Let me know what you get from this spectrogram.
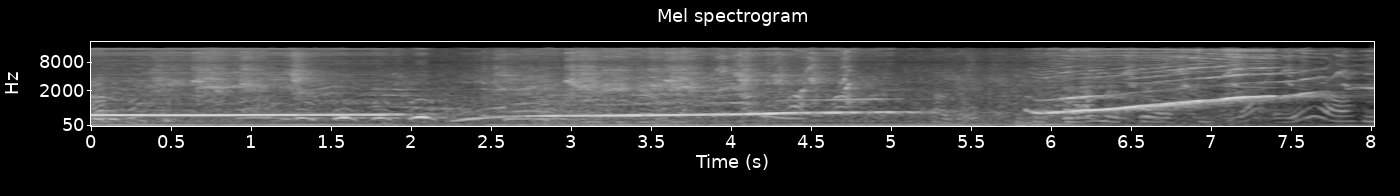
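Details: White-handed gibbons at a zoo in June sing long, pure, hooting notes that slide upward, ending in a rising whoop.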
